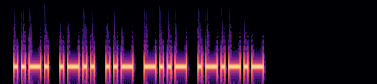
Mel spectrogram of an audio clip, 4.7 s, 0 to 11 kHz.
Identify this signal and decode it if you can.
Morse code, heard as a keyed tone, about 25 wpm, 700 Hz. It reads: FLUX.
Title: Pangram Challenge v2 - 25wpm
